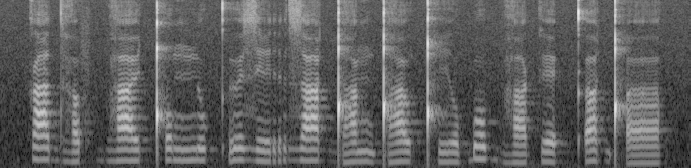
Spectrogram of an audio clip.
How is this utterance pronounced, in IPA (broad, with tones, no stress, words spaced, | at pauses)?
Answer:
ka˥dʱɐ˨fbʱa˦ɪ̯ǃʰo˦ŋ nu˦kʼɨ˦ zi˨rza˥ ɡ͡ǃa˨ŋɡ͡ǃa˨ʊ̯ǃʰi˩ʊ̯ɓo˥ bʱa˩ke˨ʔkʼɐ˥ ǃʼɐ˩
